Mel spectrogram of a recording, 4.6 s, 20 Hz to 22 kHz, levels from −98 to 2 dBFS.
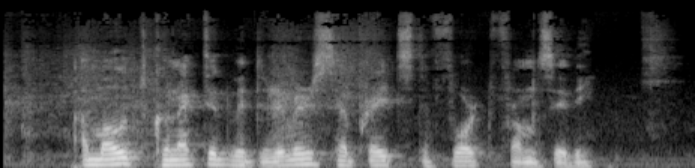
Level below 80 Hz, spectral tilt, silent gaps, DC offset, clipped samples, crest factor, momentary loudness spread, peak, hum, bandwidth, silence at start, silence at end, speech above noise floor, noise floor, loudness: -44 dBFS; -7.5 dB/octave; none; under 0.1%; under 0.1%; 18 dB; 10 LU; -4 dBFS; none; 16 kHz; 0.5 s; 0.7 s; 36 dB; -55 dBFS; -21 LUFS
